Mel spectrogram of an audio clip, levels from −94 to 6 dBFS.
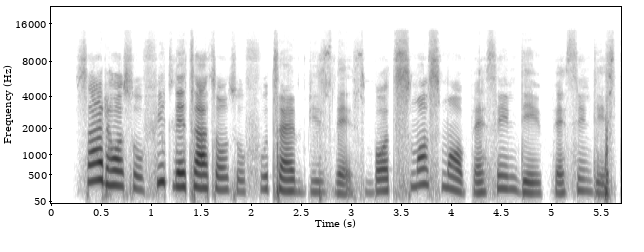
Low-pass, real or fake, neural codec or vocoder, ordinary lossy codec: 14.4 kHz; real; none; none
